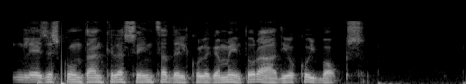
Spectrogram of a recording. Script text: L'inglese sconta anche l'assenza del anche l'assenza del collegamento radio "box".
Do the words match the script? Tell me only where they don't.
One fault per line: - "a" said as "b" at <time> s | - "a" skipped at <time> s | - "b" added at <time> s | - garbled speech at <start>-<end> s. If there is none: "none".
- "anche l'assenza del" skipped at 1.9 s
- "coi" added at 3.0 s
